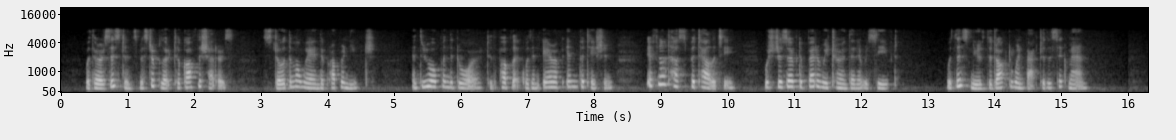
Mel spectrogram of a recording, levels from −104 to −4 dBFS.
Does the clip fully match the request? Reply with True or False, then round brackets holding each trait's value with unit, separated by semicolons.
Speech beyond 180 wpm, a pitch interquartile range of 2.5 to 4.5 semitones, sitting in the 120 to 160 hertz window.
False (190 wpm; 4.1 semitones; 230 Hz)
